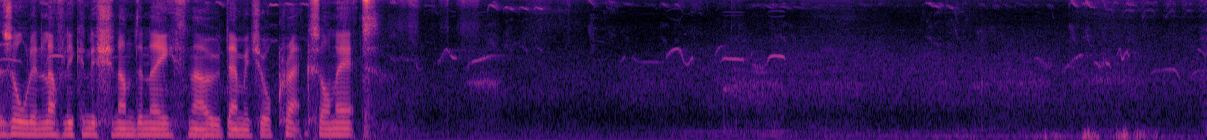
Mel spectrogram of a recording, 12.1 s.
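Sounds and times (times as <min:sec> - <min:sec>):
birds chirping faintly: 0:00.0 - 0:08.6, 0:09.2 - 0:12.0.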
